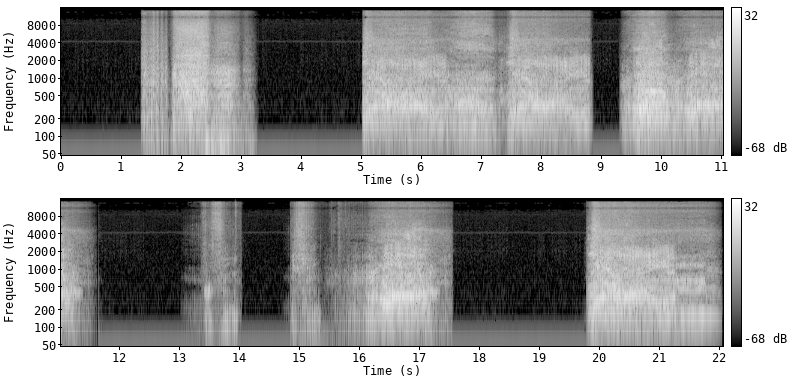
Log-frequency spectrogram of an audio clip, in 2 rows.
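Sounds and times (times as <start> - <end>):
bear roaring and growling: 1.4 - 3.3, 5.0 - 11.6, 13.0 - 14.1, 14.8 - 17.6, 19.8 - 22.0.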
